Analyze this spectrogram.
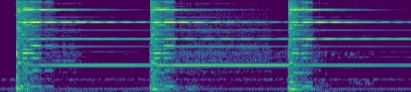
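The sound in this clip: A bell rings as the last school bell at the end of the school day: three separate bright metallic strikes, evenly spaced, each leaving a clear ringing tone that fades slowly.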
